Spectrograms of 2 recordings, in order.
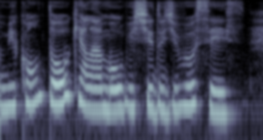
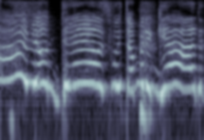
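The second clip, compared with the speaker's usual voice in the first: put-on shrill, very high, very loud, elated; 14 semitones higher, 9 dB louder than usual. Retelling a bride learning her dress was already paid: imitating someone overjoyed. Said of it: "ela ficou tão feliz".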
